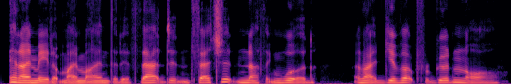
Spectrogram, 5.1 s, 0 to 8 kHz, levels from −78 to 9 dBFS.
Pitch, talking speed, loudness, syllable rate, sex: 180 Hz, 260 wpm, -20 LUFS, 5.1 syllables/s, female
